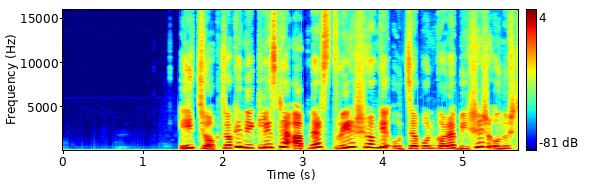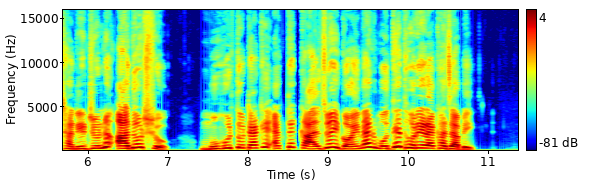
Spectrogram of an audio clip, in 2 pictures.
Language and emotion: Bengali, happy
